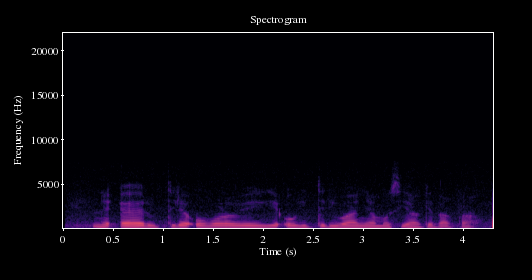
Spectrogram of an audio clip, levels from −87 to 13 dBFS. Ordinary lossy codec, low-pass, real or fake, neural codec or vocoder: none; none; real; none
